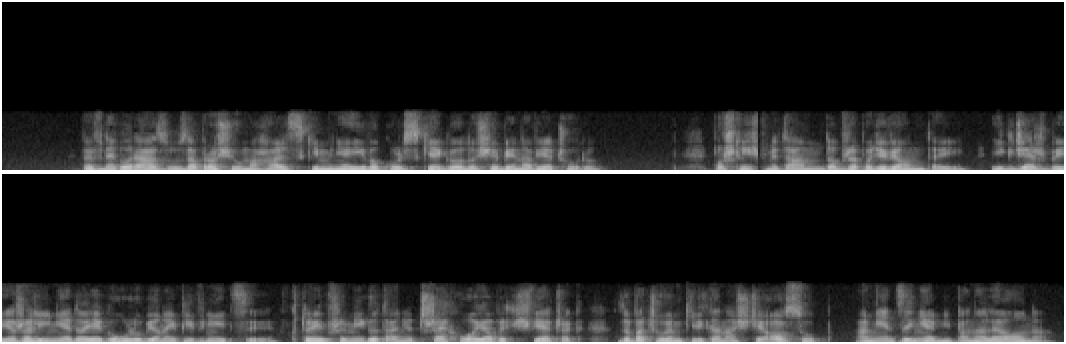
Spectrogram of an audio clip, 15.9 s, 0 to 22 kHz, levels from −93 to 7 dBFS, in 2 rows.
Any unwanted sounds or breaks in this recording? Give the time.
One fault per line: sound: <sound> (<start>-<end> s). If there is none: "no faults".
sound: dropout (5.7-5.7 s)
